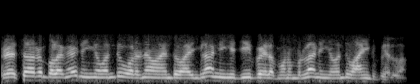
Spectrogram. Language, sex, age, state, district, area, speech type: Tamil, male, 45-60, Tamil Nadu, Perambalur, rural, conversation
